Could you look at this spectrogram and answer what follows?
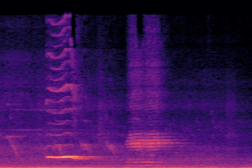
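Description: An Asian koel calls from trees on a calm morning, near mango trees in full blossom. One clear whistled call rises above a steady outdoor background, and other birds are faint behind it.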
